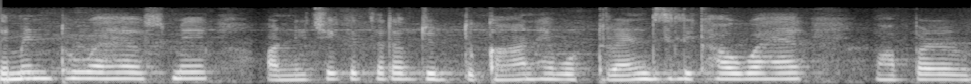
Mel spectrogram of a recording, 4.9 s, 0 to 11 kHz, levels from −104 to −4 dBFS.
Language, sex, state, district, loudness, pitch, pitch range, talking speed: Hindi, female, Bihar, Katihar, -18 LUFS, 220 Hz, 205-230 Hz, 235 wpm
